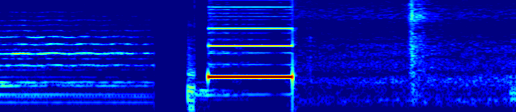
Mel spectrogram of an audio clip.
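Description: A loud steady test tone beeps briefly.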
